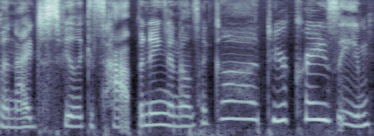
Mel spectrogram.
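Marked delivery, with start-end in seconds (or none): 1.6-2.8 marvelling. Retold or imitated. Marvelling to God.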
